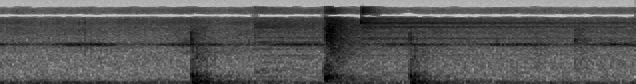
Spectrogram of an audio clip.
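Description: A drummer strikes a drum kit with a few loud hits.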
